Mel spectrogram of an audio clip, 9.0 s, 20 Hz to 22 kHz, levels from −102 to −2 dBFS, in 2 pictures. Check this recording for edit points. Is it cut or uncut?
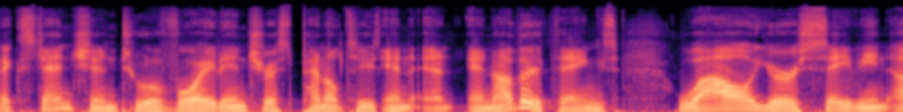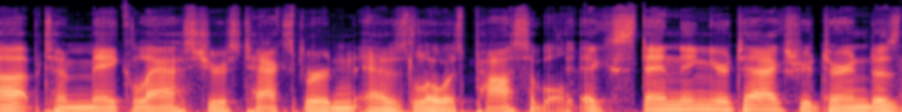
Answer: cut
